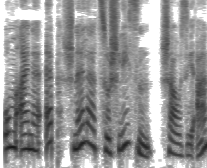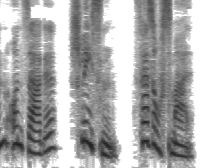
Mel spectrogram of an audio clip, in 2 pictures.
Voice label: close, de-de; Windows; HoloShell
